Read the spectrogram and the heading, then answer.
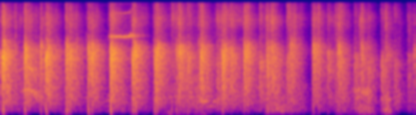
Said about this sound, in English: Now you can clap for Jesus.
